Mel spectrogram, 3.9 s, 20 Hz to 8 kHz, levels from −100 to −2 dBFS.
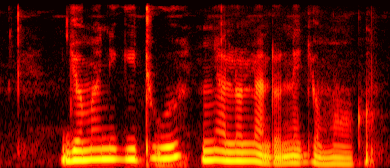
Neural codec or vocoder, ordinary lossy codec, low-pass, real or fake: none; AAC, 48 kbps; 7.2 kHz; real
